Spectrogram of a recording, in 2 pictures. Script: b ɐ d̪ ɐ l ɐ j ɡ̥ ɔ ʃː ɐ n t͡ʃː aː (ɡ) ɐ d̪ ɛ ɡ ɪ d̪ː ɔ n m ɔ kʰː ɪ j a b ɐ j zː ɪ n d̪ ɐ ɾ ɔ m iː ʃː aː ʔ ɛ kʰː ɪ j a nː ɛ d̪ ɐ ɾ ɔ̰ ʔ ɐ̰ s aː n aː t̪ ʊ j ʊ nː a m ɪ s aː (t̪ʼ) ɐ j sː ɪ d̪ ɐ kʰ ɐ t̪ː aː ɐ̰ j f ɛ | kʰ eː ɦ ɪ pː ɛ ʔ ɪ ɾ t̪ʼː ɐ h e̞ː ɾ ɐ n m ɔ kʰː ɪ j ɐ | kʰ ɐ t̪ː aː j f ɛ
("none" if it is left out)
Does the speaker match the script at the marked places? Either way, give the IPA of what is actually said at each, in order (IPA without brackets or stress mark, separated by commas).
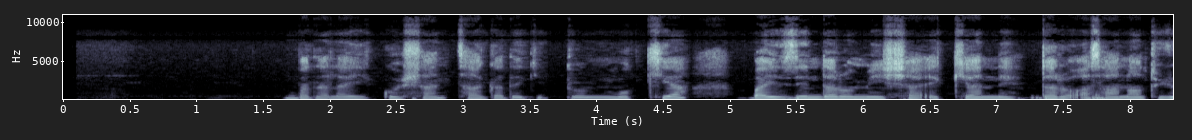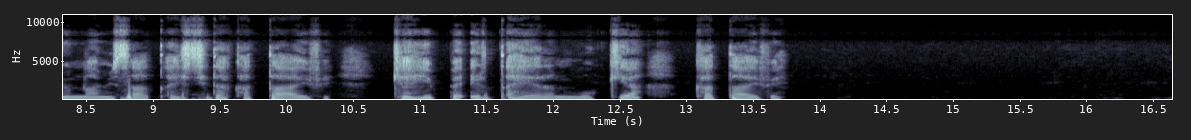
ɡ, t̪ʼ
